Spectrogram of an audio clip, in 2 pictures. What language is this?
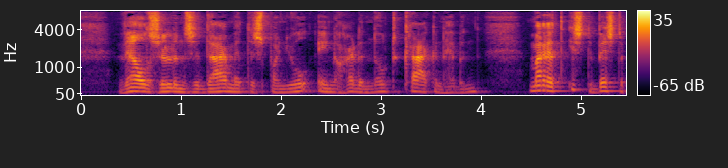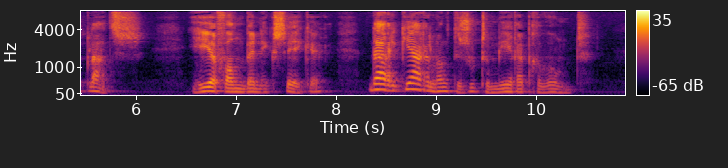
Dutch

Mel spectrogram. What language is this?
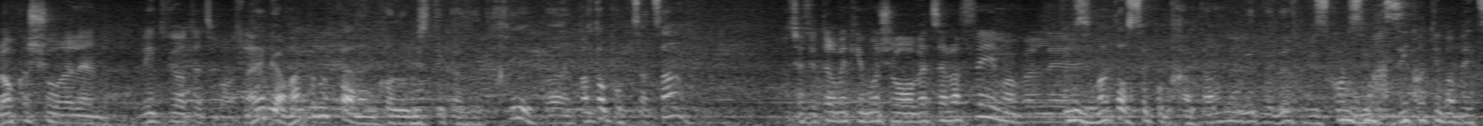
Hebrew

